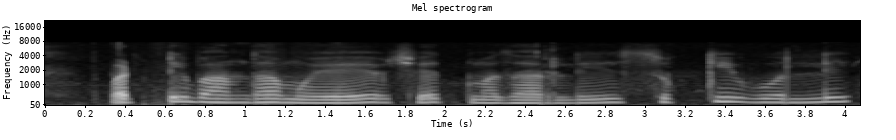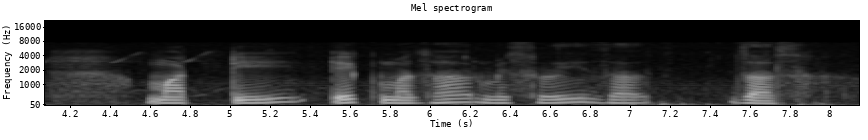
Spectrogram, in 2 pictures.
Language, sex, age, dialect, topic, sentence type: Marathi, male, 25-30, Northern Konkan, agriculture, statement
